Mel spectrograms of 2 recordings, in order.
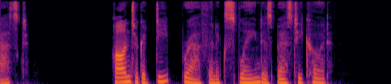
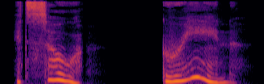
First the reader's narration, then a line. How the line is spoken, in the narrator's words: she breathed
